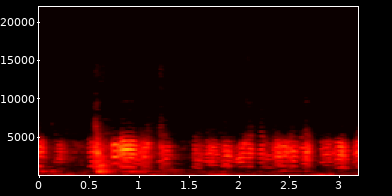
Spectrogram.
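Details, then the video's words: Zebra finch calls: dense, nasal, buzzy harmonic notes chattering in quick bursts, with a louder burst near the start and a brief pause before the chatter resumes over a low hum. "Zebra Finch Karo Emprit Jepang"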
